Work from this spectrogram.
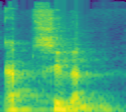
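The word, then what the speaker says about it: Epsilon: Remember the pronunciation, it's एप्सिलन।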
